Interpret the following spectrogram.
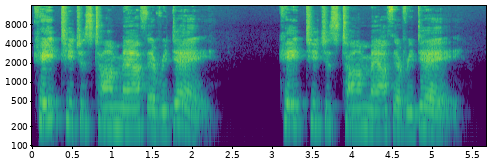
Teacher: All these words are stressed words, but 'day' is going to get the maximum stress.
